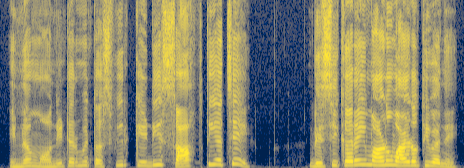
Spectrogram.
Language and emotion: Sindhi, surprised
